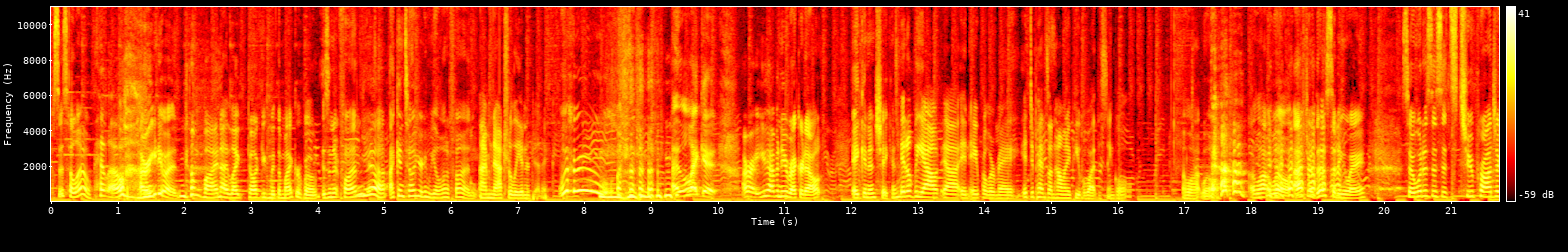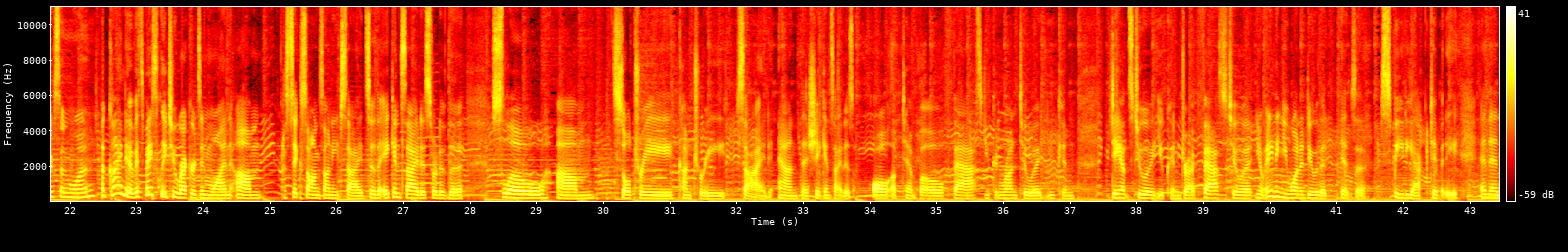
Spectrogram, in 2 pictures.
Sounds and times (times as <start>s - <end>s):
Speech: 0.0s - 8.5s, 9.3s - 16.2s
Music: 0.0s - 43.4s.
